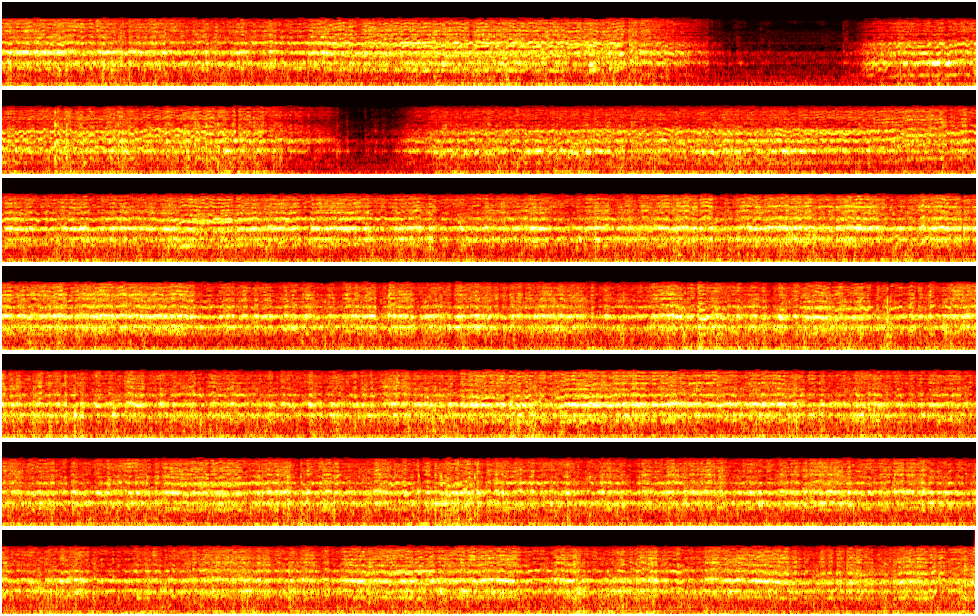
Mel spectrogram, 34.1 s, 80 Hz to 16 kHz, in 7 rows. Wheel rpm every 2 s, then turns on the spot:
230, 140, 110, 100, 170, 220, 230, 230, 240, 230, 230, 220, 230, 230, 240, 230, 220.
none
